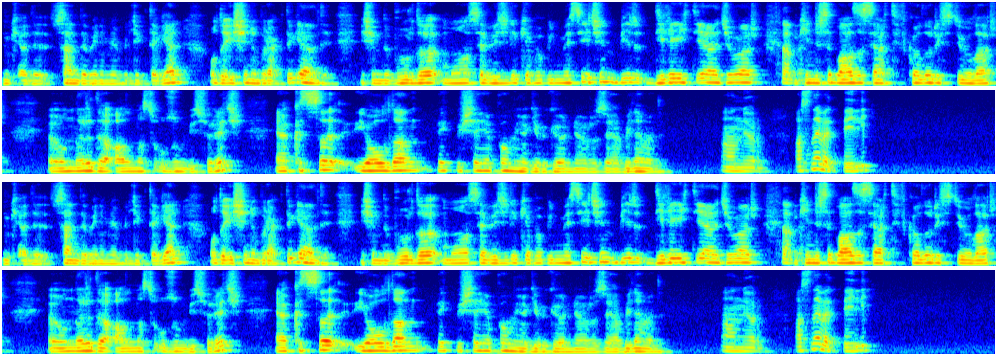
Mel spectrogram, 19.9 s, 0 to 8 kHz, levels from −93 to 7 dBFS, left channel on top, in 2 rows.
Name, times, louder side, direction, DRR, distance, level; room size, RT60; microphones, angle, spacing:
voice 1, 0.0-9.9 10.4-12.3 12.7-16.5, equal, 15° right, 1.2 m, -22 dB
voice 2, 17.1-17.6 17.9-18.6, left 1 dB, 15° left, 1.3 m, -27 dB
6.4 x 2.7 x 5.4 m
head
